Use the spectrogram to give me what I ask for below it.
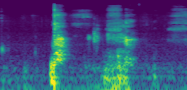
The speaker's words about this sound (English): Oh, oh, come here. Come on, doggo. Come on, you can do it.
